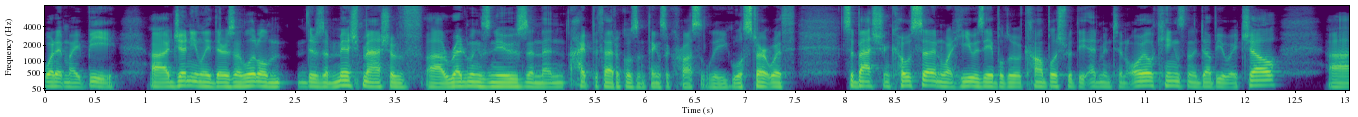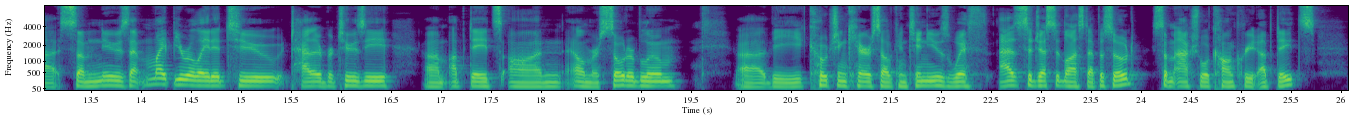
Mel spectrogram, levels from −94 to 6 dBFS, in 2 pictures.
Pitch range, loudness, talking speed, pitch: 100-120 Hz, -16 LUFS, 170 wpm, 110 Hz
